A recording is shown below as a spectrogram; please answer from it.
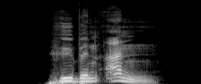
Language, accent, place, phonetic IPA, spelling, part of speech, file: German, Germany, Berlin, [ˌhyːbn̩ ˈan], hüben an, verb, De-hüben an.ogg
- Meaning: first/third-person plural subjunctive II of anheben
